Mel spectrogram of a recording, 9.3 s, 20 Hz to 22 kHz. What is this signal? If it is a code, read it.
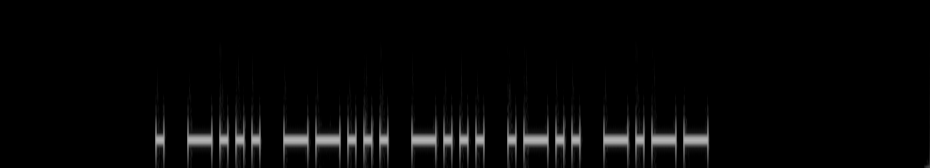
Morse code, heard as a keyed tone, about 15 wpm, 700 Hz. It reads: EB7BLY
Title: DXCC-100 Call Signs - 6 Characters - 15wpm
